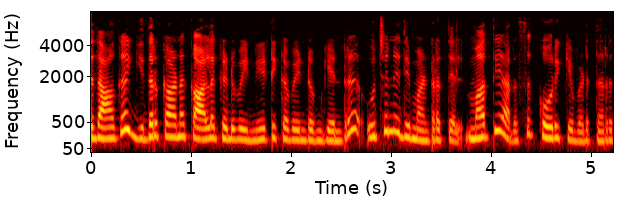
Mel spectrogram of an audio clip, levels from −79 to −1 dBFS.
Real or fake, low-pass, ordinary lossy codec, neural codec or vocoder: real; 7.2 kHz; none; none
